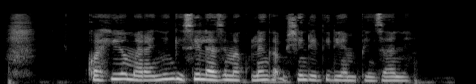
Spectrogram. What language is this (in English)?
Swahili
